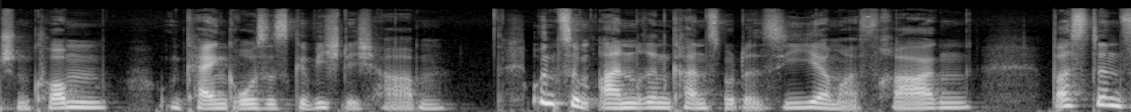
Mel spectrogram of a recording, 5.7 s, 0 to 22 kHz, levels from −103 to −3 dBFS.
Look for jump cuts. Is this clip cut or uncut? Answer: cut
